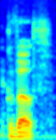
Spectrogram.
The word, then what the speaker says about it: Kvothe: Say his name, because I can never say it right. – Kvothe. – Kvothe. – It's how I say it. It's K-V-O-T-H-E, Kvothe.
